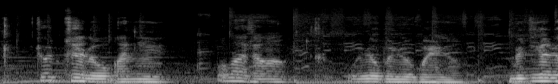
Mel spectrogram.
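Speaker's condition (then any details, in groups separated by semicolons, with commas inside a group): Brain lesion disability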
